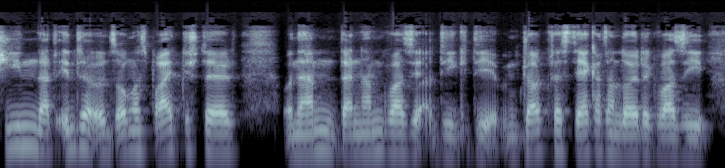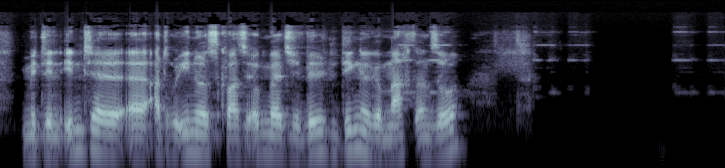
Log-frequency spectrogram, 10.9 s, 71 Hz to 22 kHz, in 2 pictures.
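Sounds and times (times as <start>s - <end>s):
speech: 0.0s - 9.1s
electronic alarm clock beeping: 8.4s - 9.9s, 10.5s - 10.8s.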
